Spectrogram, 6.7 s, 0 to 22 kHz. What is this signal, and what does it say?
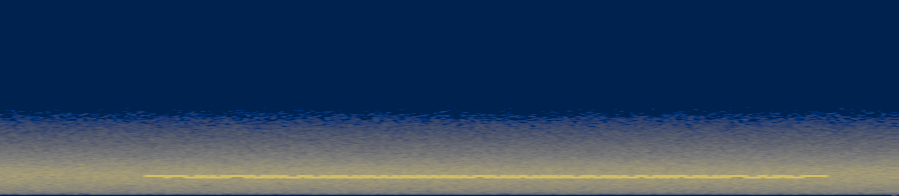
RTTY (50 baud, 170 Hz shift), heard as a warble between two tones, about 2200 Hz centre, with radio static. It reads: AFTER A DISMAL SEASON, THE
